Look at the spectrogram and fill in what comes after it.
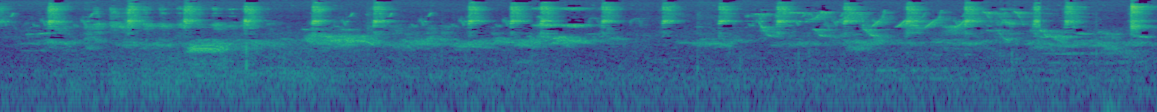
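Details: Indian palm squirrel chipping with high, staccato notes in a quick series, mixed with prominent lower whistled and warbling bird calls around it.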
